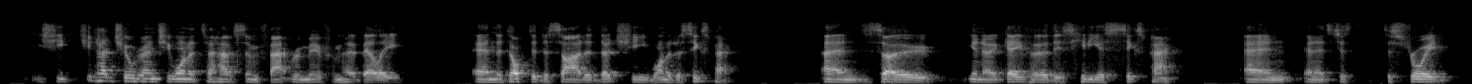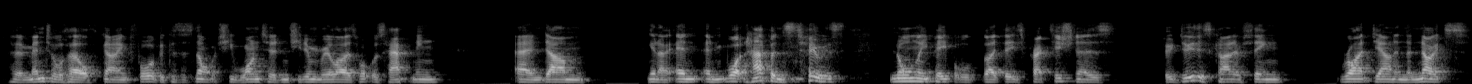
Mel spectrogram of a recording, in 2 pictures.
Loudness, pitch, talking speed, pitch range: -28 LUFS, 115 Hz, 170 wpm, 110-125 Hz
